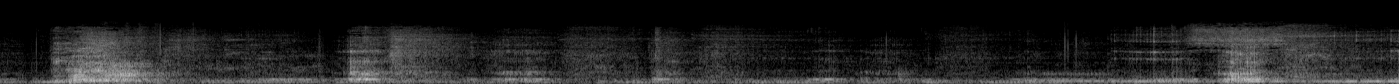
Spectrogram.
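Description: Deep, rumbling lion roars rise and fall in several heavy bursts, with a low growling undertone continuing between the louder swells. No one speaks.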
